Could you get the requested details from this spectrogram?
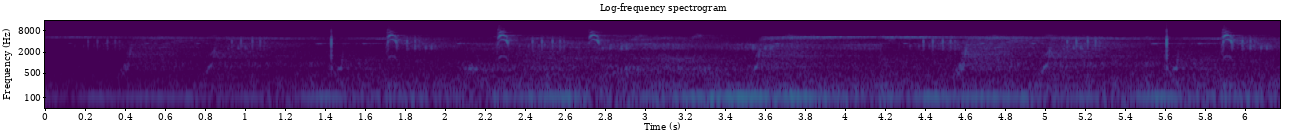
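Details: A fidgety grey fantail, darting about chasing insects in rain on the Illawarra Escarpment, Australia, gives thin, sharp, high chips about every second, over a steady high insect drone, a low hum and soft rain.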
